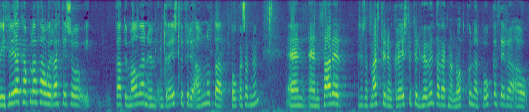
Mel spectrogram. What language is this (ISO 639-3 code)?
isl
